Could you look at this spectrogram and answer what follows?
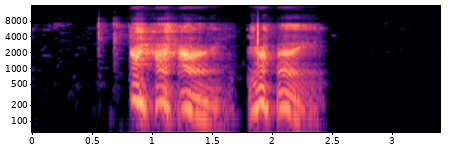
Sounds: Throat clearing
